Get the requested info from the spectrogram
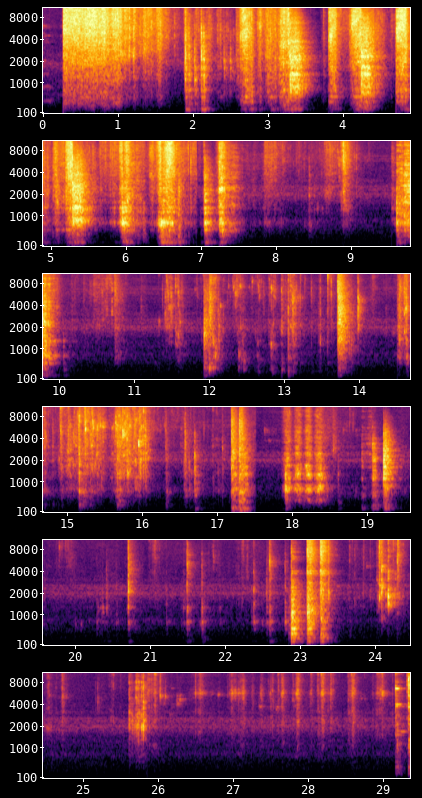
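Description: Kitchen prep sounds: a quick run of knife strokes on a wooden cutting board, about two a second, as garlic is sliced. Then scattered clinks and knocks of a plastic bowl and colander, a bottle and utensils being handled.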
